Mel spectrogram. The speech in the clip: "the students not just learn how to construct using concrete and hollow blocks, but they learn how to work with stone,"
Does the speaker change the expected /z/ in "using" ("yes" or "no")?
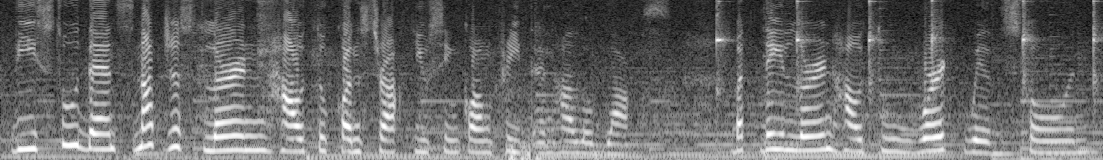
yes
